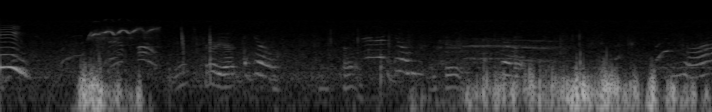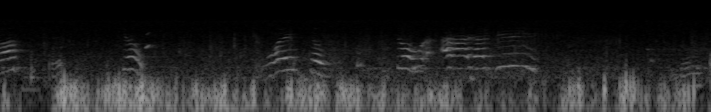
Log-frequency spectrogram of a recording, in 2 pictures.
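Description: Standard Poodle puppies give high, sliding whines and squeaky yips over rumbling outdoor noise.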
